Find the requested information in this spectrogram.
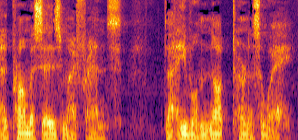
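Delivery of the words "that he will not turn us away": ordinary talk, nothing marked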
